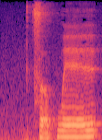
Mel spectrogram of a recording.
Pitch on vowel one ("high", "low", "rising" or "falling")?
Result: low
